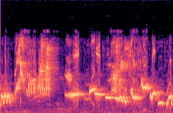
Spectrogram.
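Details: Loud Medan-type white-rumped shama song: harsh, noisy chattering bursts give way to fluid whistled phrases that swoop up and down in quick succession.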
